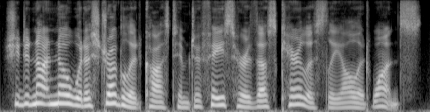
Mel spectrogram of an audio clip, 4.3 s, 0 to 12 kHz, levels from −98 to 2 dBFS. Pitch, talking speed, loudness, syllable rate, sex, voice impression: 195 Hz, 250 wpm, -18 LUFS, 5.3 syllables/s, female, feminine, adult-like, tensed, powerful, clear, fluent, intellectual, elegant, lively, slightly strict, sharp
